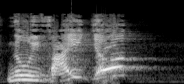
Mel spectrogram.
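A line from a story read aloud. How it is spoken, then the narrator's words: Demonic loud roar. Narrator (Vietnamese): Xích phát âm ma gầm to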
